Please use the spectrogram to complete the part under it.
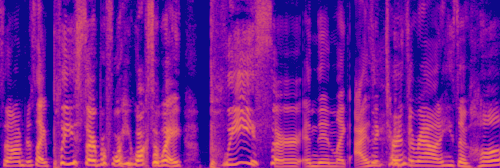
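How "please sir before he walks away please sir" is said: frantic, urgent, high, panicked pleading. Retelling begging a security guard before he walked away, retelling panicked pleading. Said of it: "I'm panicking".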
